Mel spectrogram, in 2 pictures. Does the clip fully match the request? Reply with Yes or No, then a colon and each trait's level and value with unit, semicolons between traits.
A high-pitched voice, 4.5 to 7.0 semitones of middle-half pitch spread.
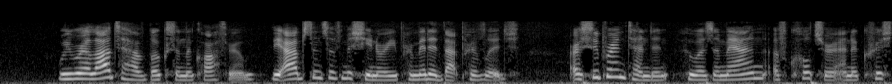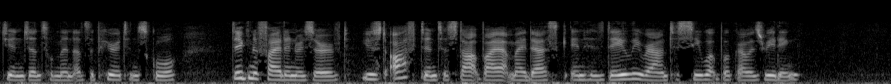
Yes: high, 220 Hz; average, 5.1 semitones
